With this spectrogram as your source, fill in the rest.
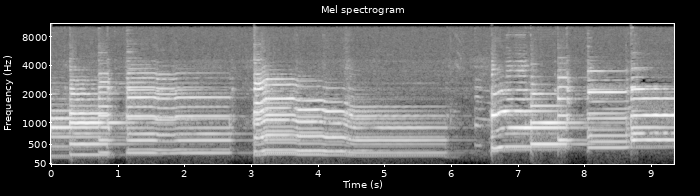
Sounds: Music

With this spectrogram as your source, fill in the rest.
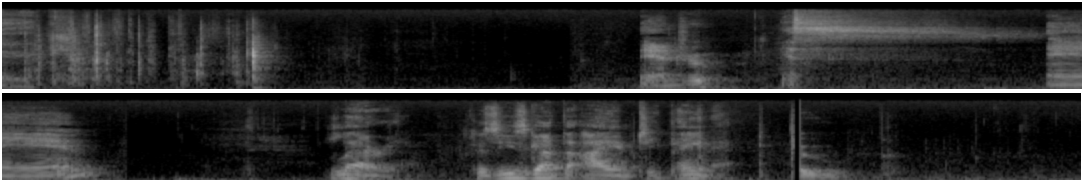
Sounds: Speech

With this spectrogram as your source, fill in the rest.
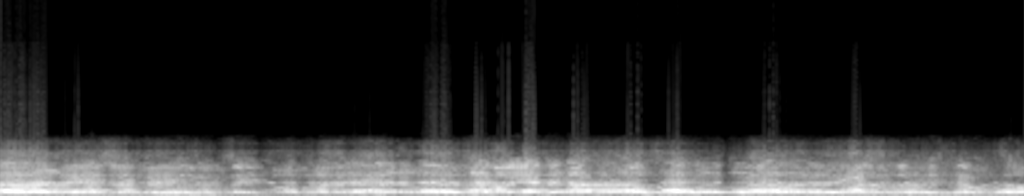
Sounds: Speech

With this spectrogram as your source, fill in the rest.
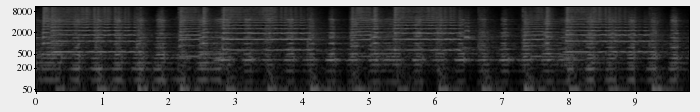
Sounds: Music

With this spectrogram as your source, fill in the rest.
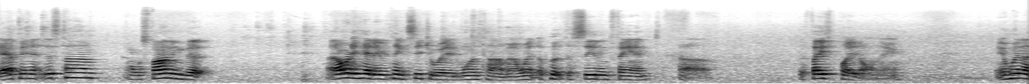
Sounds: Speech

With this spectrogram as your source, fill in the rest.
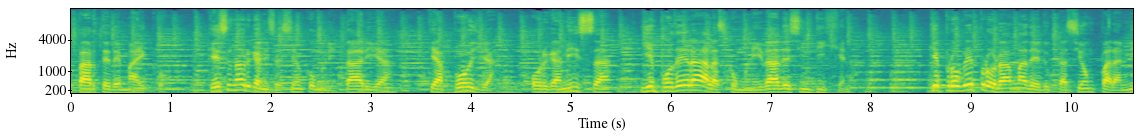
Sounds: Speech, Music

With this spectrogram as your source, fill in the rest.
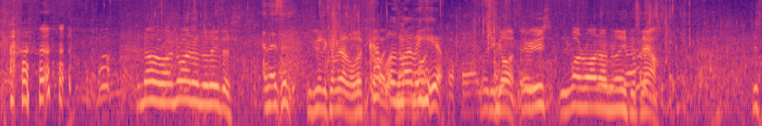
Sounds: Speech

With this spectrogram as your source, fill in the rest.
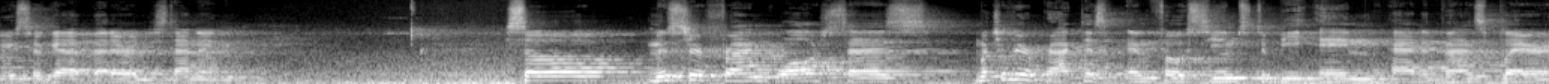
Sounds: Speech

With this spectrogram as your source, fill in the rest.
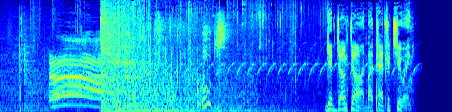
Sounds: Speech

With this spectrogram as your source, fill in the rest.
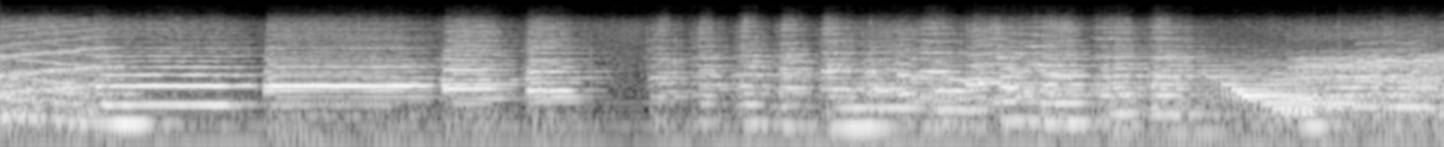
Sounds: Music, Background music

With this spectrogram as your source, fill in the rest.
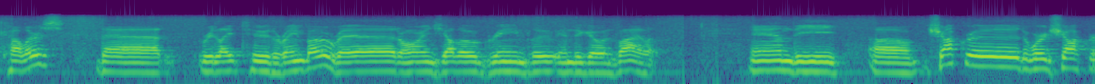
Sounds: Speech

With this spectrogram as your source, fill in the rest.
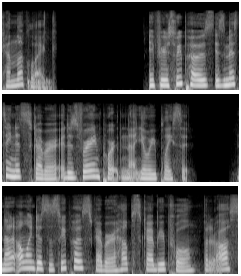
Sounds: Speech

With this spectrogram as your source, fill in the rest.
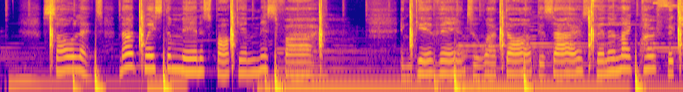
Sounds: Music

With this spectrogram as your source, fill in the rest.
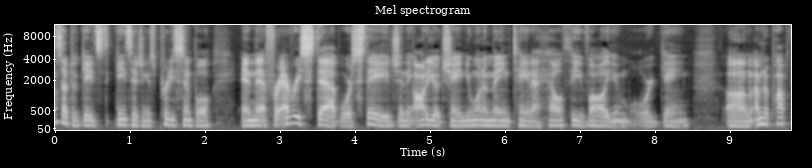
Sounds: Speech

